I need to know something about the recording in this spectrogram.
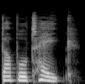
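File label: "double take", British English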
